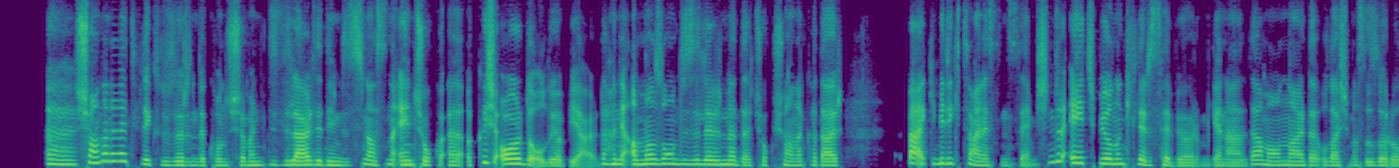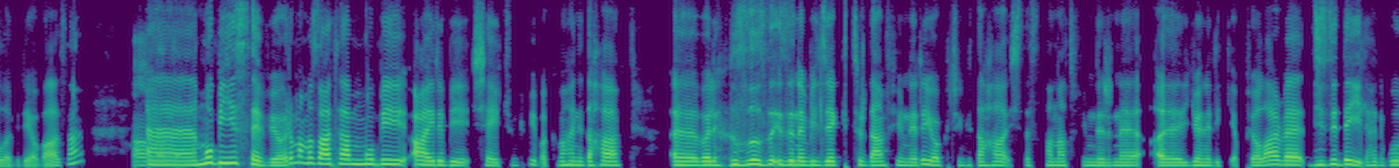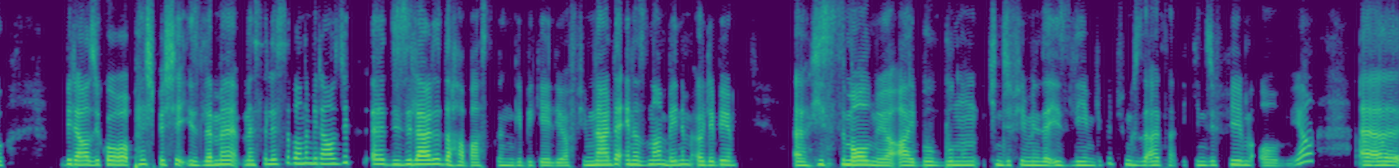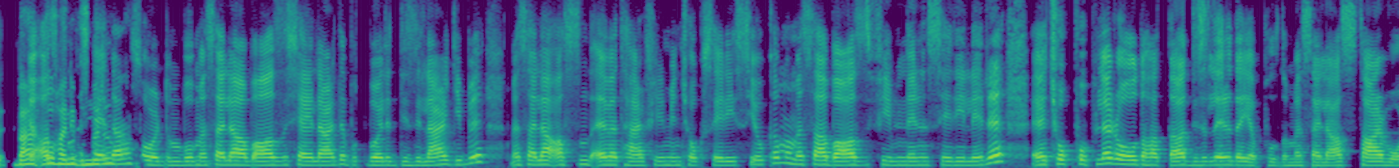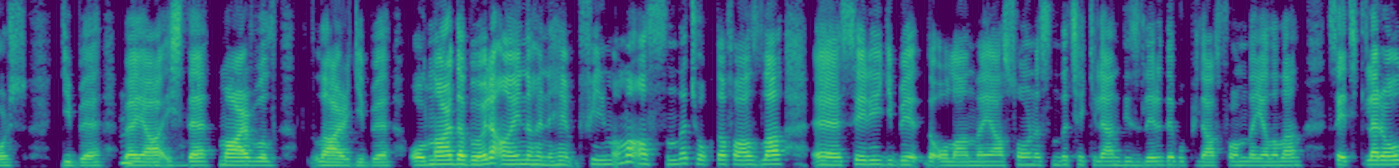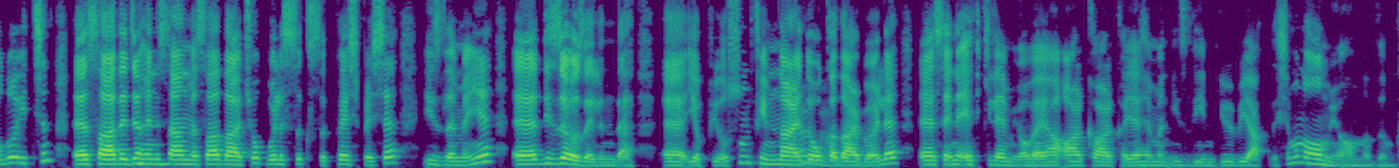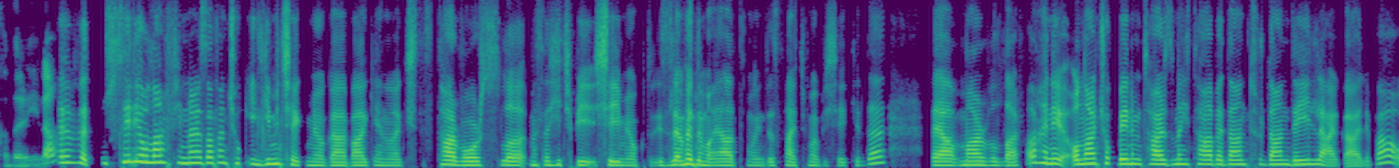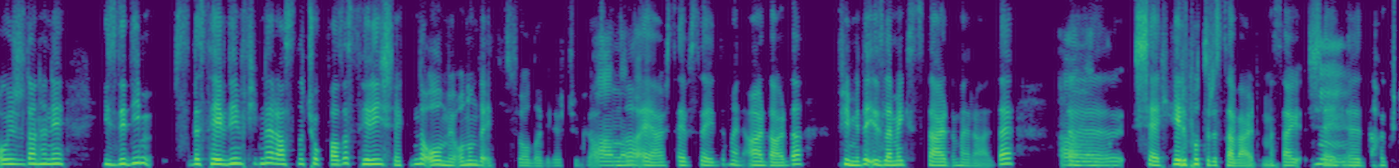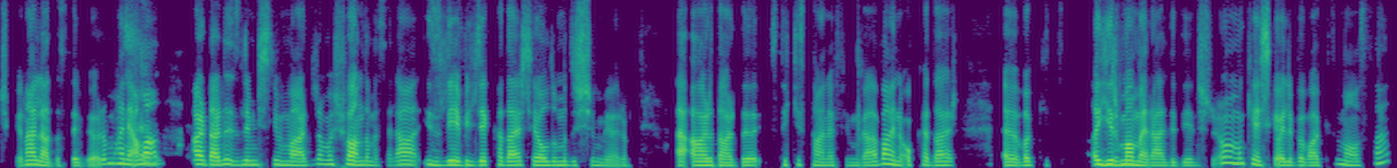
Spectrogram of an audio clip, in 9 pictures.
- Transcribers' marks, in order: other background noise; laughing while speaking: "İzlemedim"; chuckle; tapping
- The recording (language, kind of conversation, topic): Turkish, podcast, İzleme alışkanlıkların (dizi ve film) zamanla nasıl değişti; arka arkaya izlemeye başladın mı?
